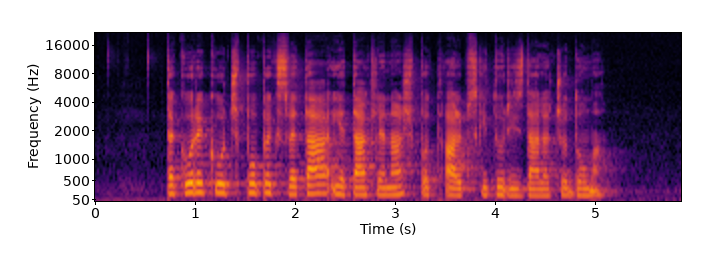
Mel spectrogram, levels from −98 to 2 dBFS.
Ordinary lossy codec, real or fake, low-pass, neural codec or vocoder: none; fake; none; vocoder, 44.1 kHz, 128 mel bands every 512 samples, BigVGAN v2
